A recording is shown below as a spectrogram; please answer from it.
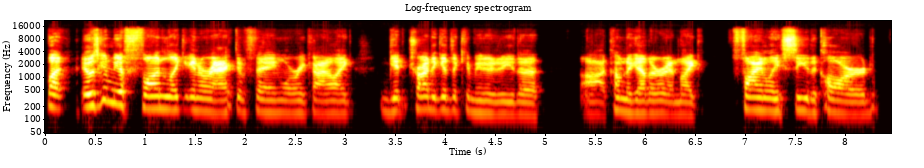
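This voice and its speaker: A man hosting a podcast chat in a very bright, sharp voice that sits a little high. He steers the topics and laughs easily. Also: a little fast. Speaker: podcast host. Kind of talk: casual chat.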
